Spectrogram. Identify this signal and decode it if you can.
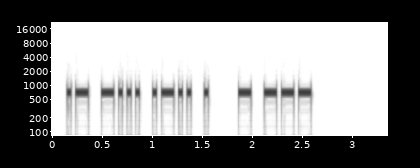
Morse code, heard as a keyed tone, about 38 wpm, 700 Hz. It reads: ABLE TO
